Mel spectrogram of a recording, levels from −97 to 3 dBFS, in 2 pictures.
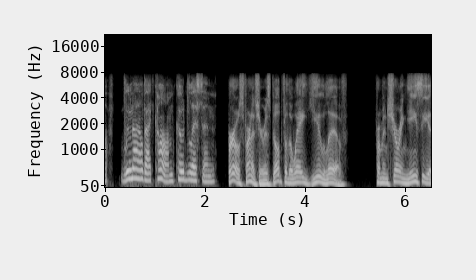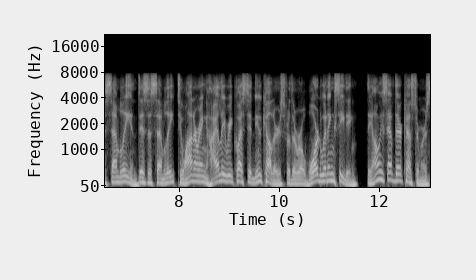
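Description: No technical faults can be heard in this audio.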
